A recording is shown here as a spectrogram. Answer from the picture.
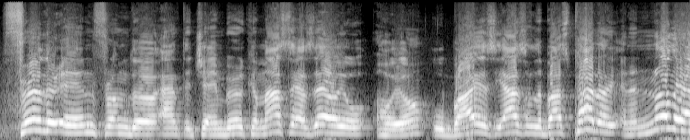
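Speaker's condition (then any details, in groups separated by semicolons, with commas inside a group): No condition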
